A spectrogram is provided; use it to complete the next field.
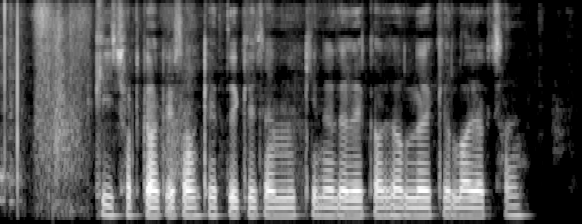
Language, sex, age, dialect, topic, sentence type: Maithili, male, 46-50, Angika, agriculture, statement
